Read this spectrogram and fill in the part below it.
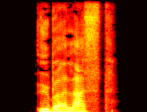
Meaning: inflection of überlassen: 1. second-person plural present 2. plural imperative
- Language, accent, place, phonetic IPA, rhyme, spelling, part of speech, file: German, Germany, Berlin, [ˌyːbɐˈlast], -ast, überlasst, verb, De-überlasst.ogg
